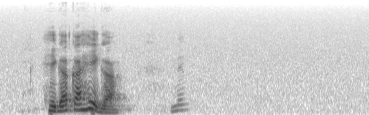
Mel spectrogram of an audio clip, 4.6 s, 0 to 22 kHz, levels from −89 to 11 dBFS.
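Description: Nothing here counts as a fault; the speech just eases away in a smooth fade-out that starts at roughly one and a half seconds and is done by 2.4 s, with no click or hard edge where it ends.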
